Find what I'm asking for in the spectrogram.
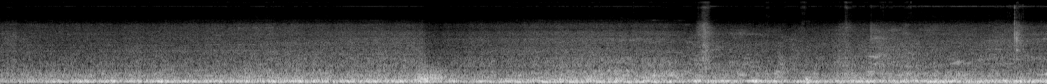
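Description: A passenger train pulling into Chengannur railway station on a Kollam to Coimbatore run, with a loud, steady rumble of carriages on the rails and wind buffeting the microphone, plus a few faint higher squeals near the end.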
